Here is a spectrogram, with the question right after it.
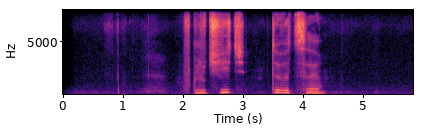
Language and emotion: Russian, sad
